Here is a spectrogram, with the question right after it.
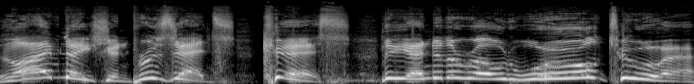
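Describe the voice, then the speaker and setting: Putting on a character voice, a man talks. His delivery is very slow. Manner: announcer delivery.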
